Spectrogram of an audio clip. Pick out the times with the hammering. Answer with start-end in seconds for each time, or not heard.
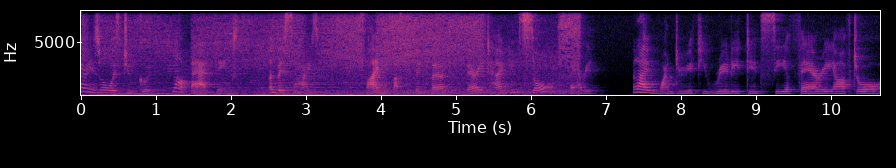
not heard.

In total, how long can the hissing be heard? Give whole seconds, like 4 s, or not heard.
7 s.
